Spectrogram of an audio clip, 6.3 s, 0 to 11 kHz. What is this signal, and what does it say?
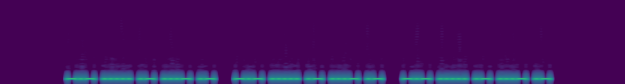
Morse code, heard as a keyed tone, about 40 wpm, 700 Hz. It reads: K5AVA K5AVA K5AVA
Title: USA Call Signs Repeated 3x 40wpm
